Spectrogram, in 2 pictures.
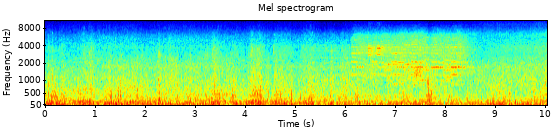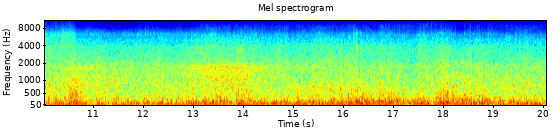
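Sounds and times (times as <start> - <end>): road noise: 0.0 - 20.0
wind rush on microphone: 0.0 - 20.0.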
